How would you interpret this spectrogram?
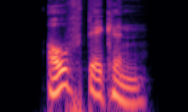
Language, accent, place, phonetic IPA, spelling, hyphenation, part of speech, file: German, Germany, Berlin, [ˈaʊ̯fˌdɛkn̩], aufdecken, auf‧de‧cken, verb, De-aufdecken2.ogg
- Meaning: 1. to uncover, to remove the cover 2. to expose, uncover, unearth 3. to reveal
